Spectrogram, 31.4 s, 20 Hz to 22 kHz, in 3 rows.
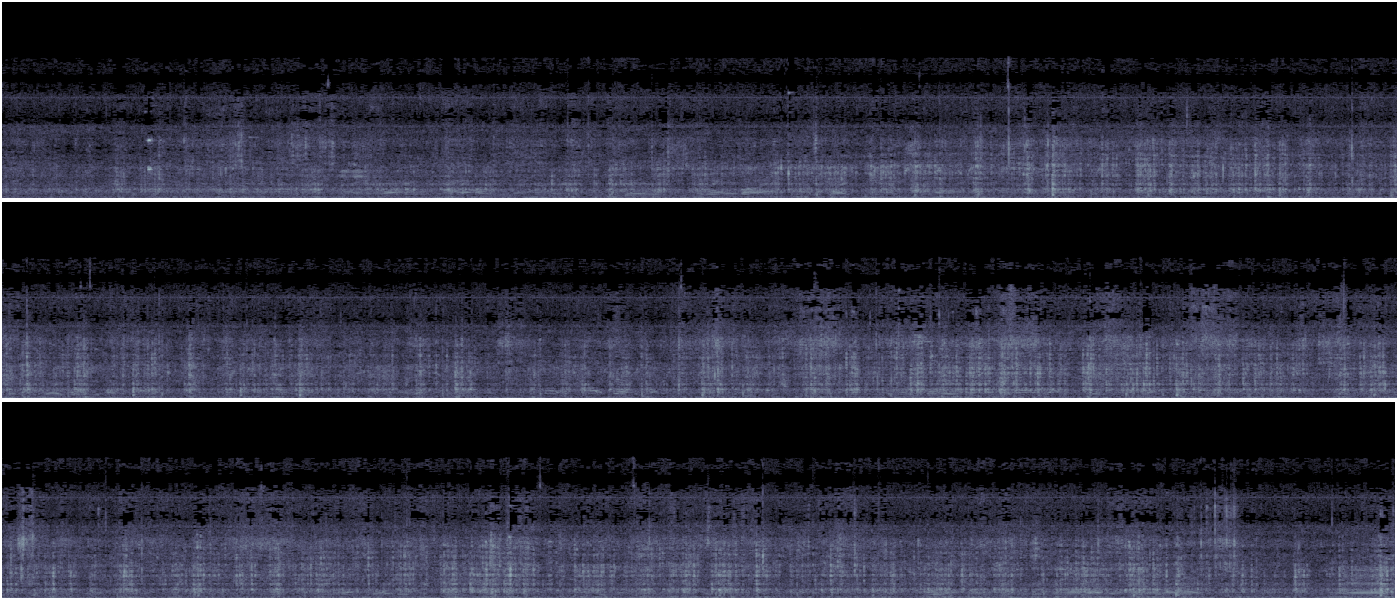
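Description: Horse walking on grass, drawing a limber and 4-pounder field gun, with soft hoofbeats and small clicks and knocks from the moving carriage, under indistinct voices talking throughout.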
